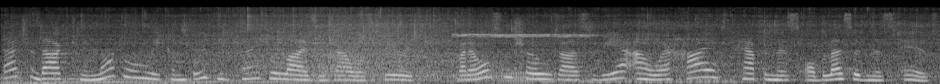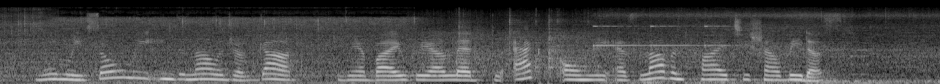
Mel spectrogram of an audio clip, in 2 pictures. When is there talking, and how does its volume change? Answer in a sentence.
The talking can be heard from 0.0 to 17.9 s, at a steady volume.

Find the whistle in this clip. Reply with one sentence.
You can hear the whistle from 4.5 to 6.0 s.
